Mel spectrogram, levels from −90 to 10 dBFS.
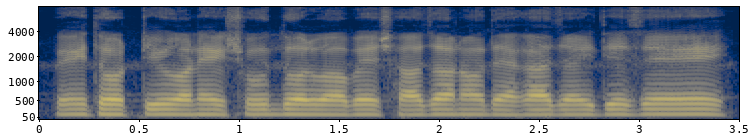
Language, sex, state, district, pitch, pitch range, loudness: Bengali, male, West Bengal, Cooch Behar, 130 Hz, 130-135 Hz, -17 LUFS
